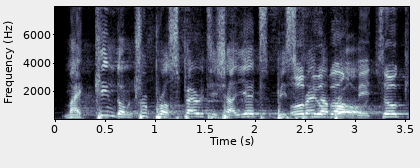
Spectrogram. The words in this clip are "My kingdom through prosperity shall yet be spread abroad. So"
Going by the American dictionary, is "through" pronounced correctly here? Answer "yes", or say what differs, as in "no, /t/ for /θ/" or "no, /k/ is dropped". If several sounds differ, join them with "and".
no, /t/ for /θ/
